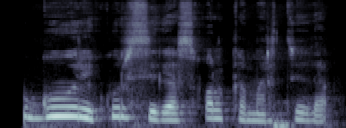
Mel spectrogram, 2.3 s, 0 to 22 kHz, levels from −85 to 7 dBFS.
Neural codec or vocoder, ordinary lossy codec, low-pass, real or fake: none; none; none; real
